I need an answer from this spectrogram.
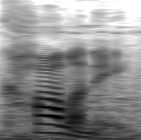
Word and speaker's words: colony: the name colony that three-syllable word colony if i'm not careful it comes off my tongue as two syllables and i get frustrated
